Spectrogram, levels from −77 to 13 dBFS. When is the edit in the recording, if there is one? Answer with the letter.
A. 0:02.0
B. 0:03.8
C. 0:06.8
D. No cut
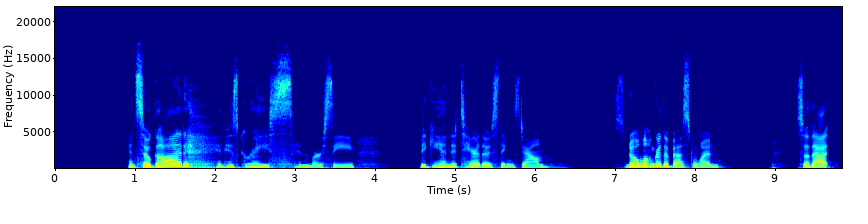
C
